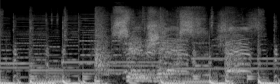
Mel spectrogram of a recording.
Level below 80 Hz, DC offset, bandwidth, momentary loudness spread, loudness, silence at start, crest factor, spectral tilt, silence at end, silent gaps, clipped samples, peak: -22 dBFS; under 0.1%; 16.5 kHz; 5 LU; -22 LUFS; 0 s; 12 dB; -4 dB/octave; 0 s; none; under 0.1%; -8 dBFS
